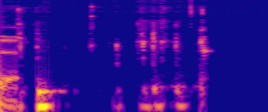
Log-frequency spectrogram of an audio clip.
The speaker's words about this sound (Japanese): 今ふっと思い出したんで、あの、ちょっとあの、キーボードの音うるさいですけども、はい。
